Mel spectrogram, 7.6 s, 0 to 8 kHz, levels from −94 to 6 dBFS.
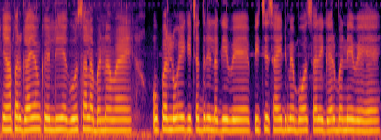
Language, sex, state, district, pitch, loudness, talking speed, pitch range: Hindi, female, Rajasthan, Barmer, 230 Hz, -13 LUFS, 190 wpm, 225-245 Hz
